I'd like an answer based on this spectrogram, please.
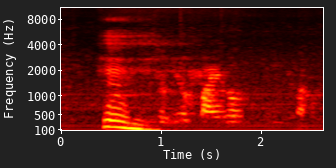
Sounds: Sigh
